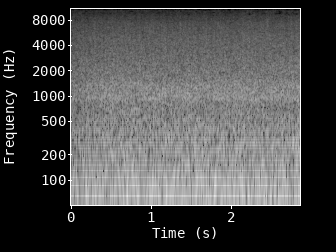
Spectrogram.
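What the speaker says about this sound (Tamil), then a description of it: "நல்ல ஒரு மழை பெஞ்சிட்ருக்குங்க" Heavy rain at a railway station entrance, a steady dense roar of falling water with no breaks, constant and enveloping, with no voices.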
